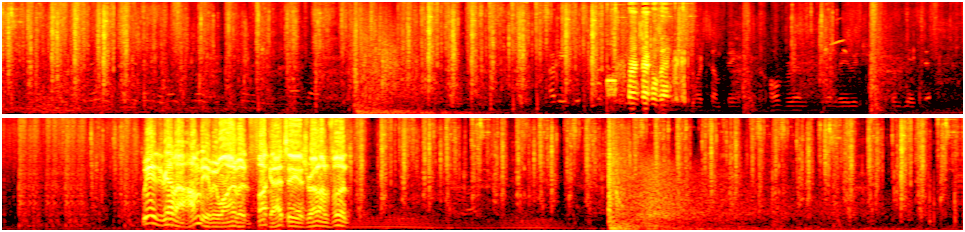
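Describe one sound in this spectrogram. Footsteps swish through long grass.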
